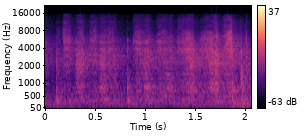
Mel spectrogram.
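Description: Chalk writing on a blackboard: a quick run of short, scratchy strokes as a word is written out.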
